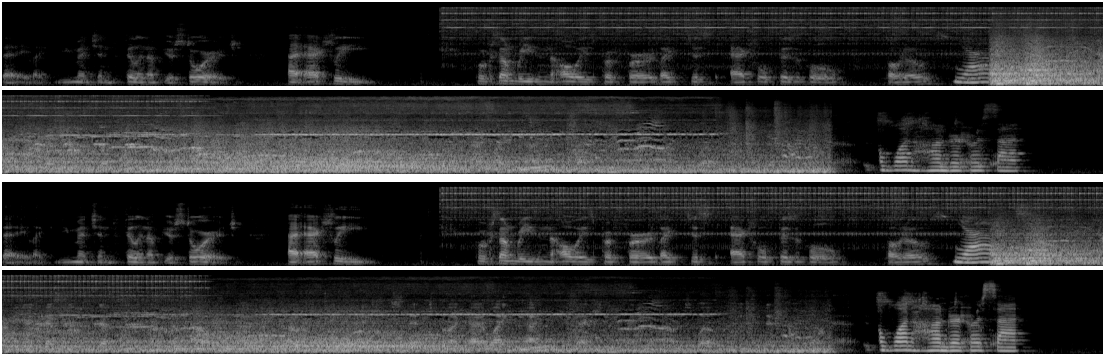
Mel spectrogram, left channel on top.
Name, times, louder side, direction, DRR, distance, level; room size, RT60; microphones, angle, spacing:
voice 1, 0.0-2.4 2.9-3.7 4.7-8.4 8.8-9.5 10.0-21.1, right 2 dB, 30° right, 7 dB, 1.1 m, -39 dB
sound 1, 4.4-13.2, right 2 dB, 10° right, 1.6 m, -34 dB
voice 2, 9.5-10.0 19.8-21.2, right 4 dB, 80° right, 7 dB, 0.6 m, -29 dB
sound 2, 9.9-19.3, left 3 dB, 30° left, 0.4 m, -26 dB
9.3 x 4.1 x 2.8 m, 0.29 s
head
